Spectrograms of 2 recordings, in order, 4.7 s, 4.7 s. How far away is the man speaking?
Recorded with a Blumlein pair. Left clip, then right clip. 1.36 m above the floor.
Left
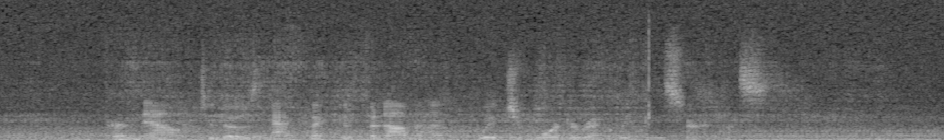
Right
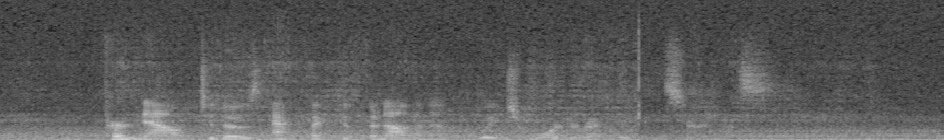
About 3.5 m.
